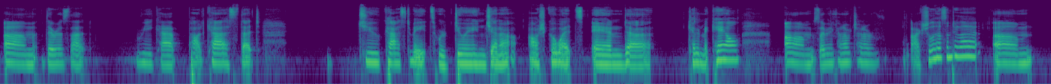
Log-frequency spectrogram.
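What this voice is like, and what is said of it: Scratchy voice. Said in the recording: “my voice is getting very scratchy right now”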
